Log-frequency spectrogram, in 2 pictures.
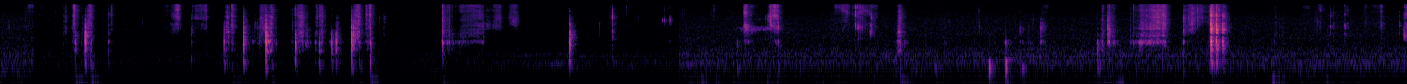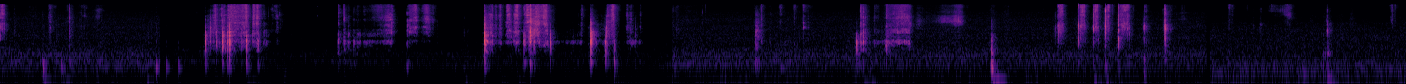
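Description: Kitchen utensil scraping and cutting through scone dough or a flour-and-butter mix, in short rough strokes of about half a second to a second, with pauses and a few sharp clicks between them.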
